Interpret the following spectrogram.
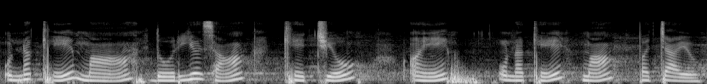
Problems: constant background noise, echo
